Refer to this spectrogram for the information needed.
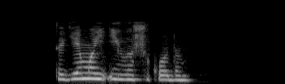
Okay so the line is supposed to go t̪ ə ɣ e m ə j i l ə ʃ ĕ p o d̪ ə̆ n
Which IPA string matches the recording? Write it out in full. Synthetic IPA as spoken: t̪ ə ɣ e m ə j i l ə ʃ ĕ k o d̪ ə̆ m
